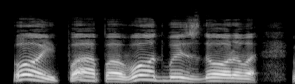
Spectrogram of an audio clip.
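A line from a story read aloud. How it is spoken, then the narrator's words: Excited exclamation. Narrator (Russian): воскликнул Петя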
